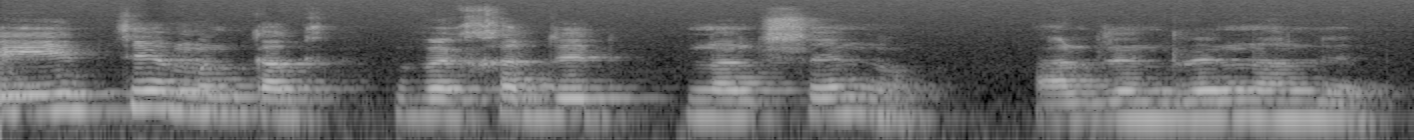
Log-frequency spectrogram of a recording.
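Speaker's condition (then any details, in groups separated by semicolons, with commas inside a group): Cerebral palsy; impaired movement coordination; limited physical abilities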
